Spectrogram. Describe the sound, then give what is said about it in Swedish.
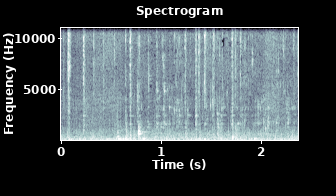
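Boiled coffee pours from an old coffee pot in a steady, gurgling trickle, with small splashes and bright liquid clinks scattered through it. No one speaks. “En gammal kaffepanna och så ska vi ha lite kokkaffe.”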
